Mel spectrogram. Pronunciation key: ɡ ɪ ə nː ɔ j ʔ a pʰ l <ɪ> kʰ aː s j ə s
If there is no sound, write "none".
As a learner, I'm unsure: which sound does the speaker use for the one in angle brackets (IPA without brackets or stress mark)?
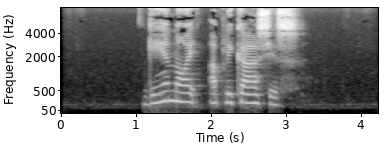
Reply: i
